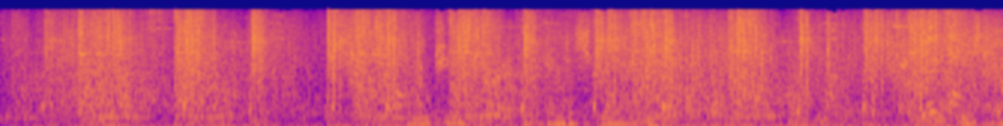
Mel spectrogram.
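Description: Spell and hit sound effects from a video game clash and crackle.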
